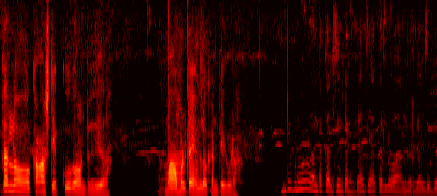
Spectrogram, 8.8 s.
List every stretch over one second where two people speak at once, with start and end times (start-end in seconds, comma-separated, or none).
none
